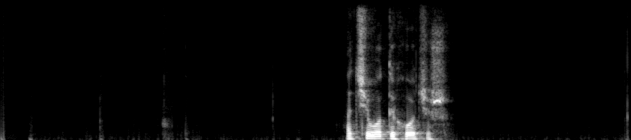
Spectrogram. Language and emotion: Russian, neutral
